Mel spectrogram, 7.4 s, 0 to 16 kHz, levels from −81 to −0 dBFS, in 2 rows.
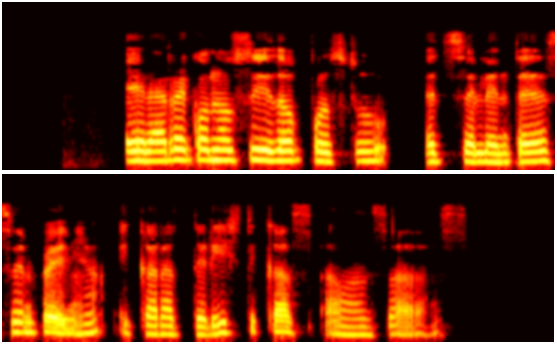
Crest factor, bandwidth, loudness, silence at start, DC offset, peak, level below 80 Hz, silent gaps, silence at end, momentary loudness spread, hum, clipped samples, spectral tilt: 16 dB; 8.4 kHz; -16 LUFS; 0.8 s; under 0.1%; -2 dBFS; -58 dBFS; 2.62-2.81 s; 0.8 s; 11 LU; none; under 0.1%; -6 dB/octave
